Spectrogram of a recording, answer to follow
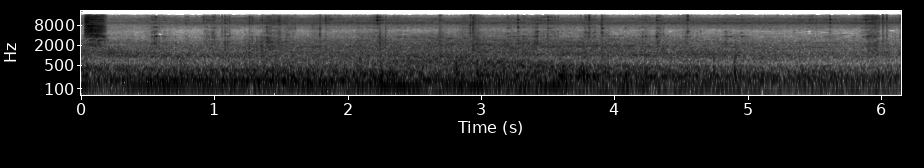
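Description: A steady low engine hum runs throughout, with faint scrapes and clicks from a hand digger working in soil and grass roots.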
